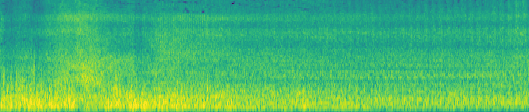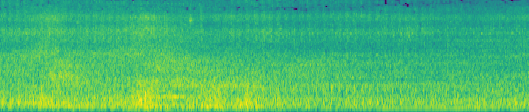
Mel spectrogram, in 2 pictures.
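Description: Highway traffic noise around a heavy-haul trailer convoy: a steady rumble of engines and tyres, with a few louder swells as vehicles pass, about a second in and again around seven and eight seconds.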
